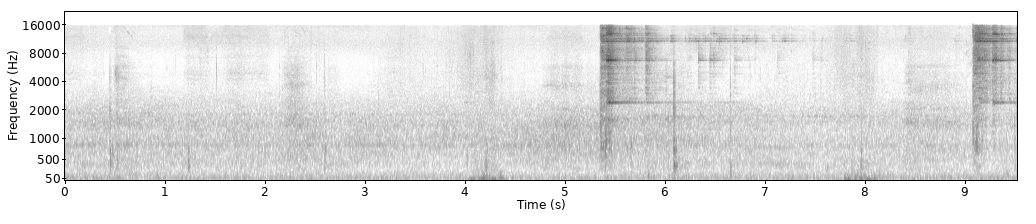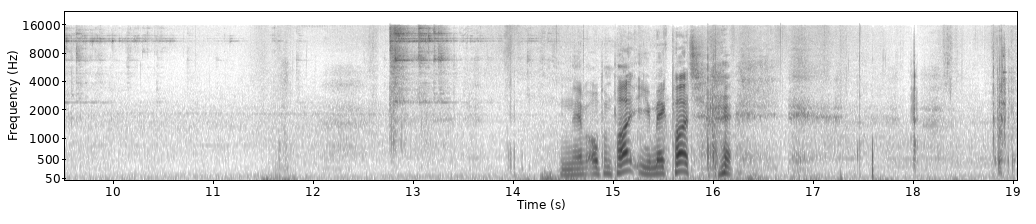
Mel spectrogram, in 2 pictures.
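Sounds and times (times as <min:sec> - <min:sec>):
discs clinking basket chains: 0:05.3 - 0:08.0, 0:09.0 - 0:12.0, 0:12.6 - 0:15.2.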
